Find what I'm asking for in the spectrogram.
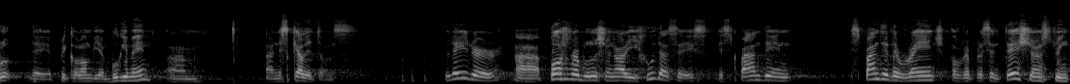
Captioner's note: foreign language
